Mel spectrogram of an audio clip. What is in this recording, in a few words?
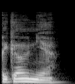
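"begonia", en, uk British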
